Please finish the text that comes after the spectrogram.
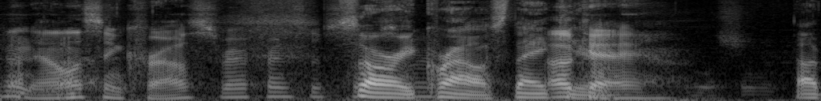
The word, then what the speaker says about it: Krauss: upay s style of music like yeah Allison Strauss is that an Allison Krauss reference sorry Krauss thank you okay I butchered it my bad no it's okay I'm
